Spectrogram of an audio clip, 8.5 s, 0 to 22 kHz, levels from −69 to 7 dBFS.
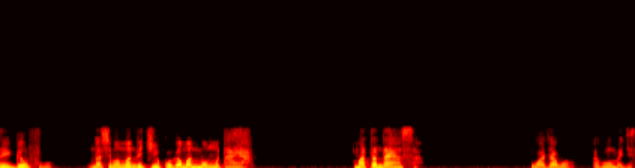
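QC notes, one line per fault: Throughout, Nellymoser compression: the audio was likely passed through the Nellymoser Asao codec, which codes short blocks at a fixed, very low bit budget, consistent with a rate of about 22 kbps. Weaker bands are given no bits and filled with synthetic noise, so the speech carries a rough, hissy halo and a smeared, underwater blur. The damage is heavy, and nothing reaches above 5.3 kHz, which leaves the top end dull and closed in.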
